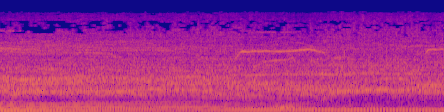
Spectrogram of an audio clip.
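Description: A live band holding a long low closing chord while a large audience cheers, with high whoops rising over it near the end.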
